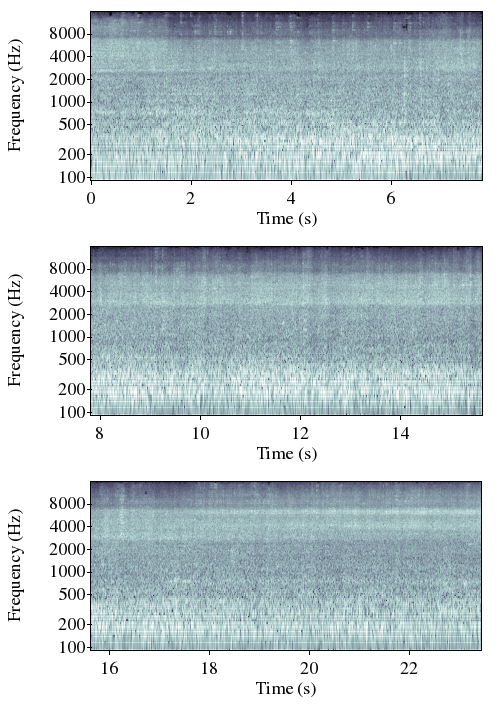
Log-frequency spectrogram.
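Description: A freight train's wagons rolling steadily past: a continuous rumble with clattering wheels on the rail joints, easing slightly near the end.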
